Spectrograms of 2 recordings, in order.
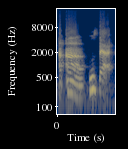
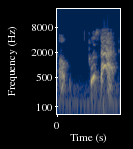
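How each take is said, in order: First: It sounds catty and dismissive. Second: It sounds warm and welcoming.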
